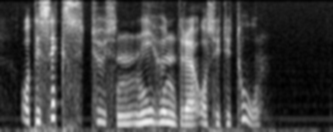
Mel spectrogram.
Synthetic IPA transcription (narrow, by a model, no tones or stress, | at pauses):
ʔɔt̪ɪsɛkst̪ʰʉːsn̩niːɦʉnd̪ɾəʔoːsʏt̪ɪt̪ʰuː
